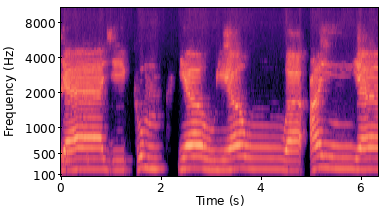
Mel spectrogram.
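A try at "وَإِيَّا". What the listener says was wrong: Kata terakhir hanya double, tidak ditahan. Wa ya, tidak wa ya.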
